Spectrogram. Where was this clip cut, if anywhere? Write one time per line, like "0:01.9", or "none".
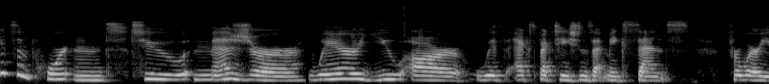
0:01.2
0:02.0
0:03.0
